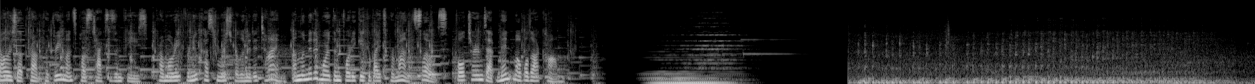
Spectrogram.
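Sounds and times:
speech: 0:00.0 - 0:05.9
Harley-Davidson motorcycle engine rumbling: 0:08.5 - 0:12.5.

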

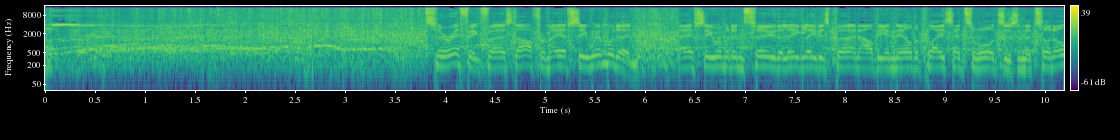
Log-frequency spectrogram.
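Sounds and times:
whistles: 0:00.0 - 0:01.9
football stadium crowd cheering and applauding: 0:00.0 - 0:10.1
speech: 0:03.9 - 0:10.1.

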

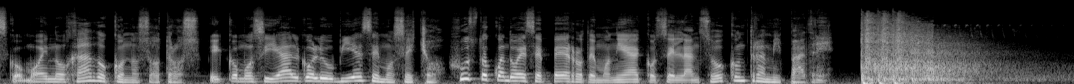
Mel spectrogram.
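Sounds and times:
speech: 0:00.0 - 0:08.4
gunshots fired: 0:08.6 - 0:10.5.

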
